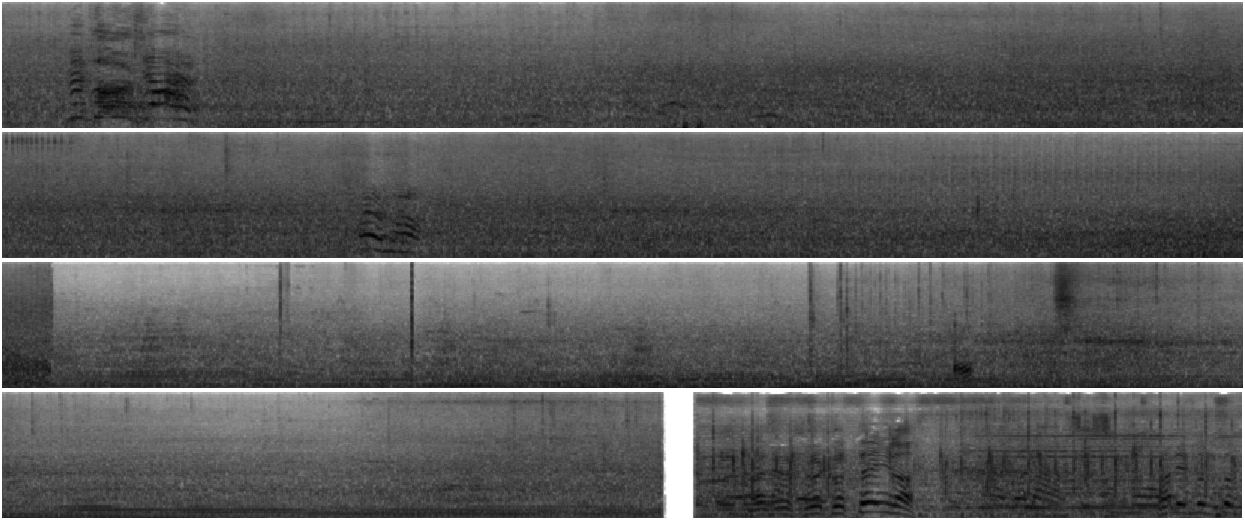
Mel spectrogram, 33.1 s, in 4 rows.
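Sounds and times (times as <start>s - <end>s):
rushing wind: 0.0s - 29.2s
road noise: 0.0s - 33.0s
vehicle engine running: 1.2s - 16.9s.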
